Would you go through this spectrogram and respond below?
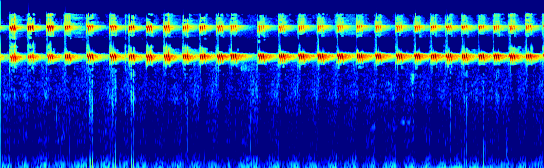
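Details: A jangkrik kalung, the two-spotted cricket, kept to scare rats away and to teach caged birds; bright, high trilled chirps follow one another quickly and evenly, about four each second, over a faint low hum.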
